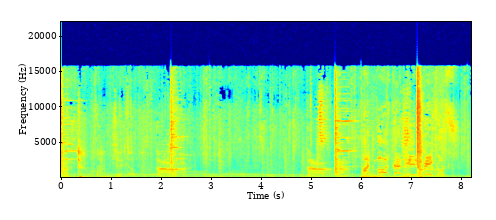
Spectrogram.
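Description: Metal weapons clang together in sharp, ringing blows.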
